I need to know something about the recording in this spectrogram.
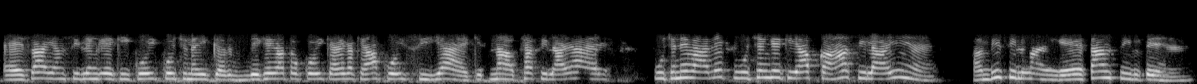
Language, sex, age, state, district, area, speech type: Hindi, female, 30-45, Uttar Pradesh, Azamgarh, rural, conversation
